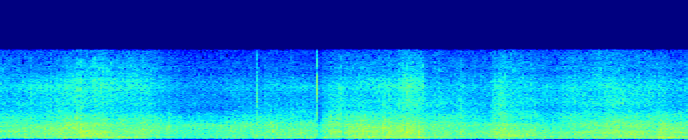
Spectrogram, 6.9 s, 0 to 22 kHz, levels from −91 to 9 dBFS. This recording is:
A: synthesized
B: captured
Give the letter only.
A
